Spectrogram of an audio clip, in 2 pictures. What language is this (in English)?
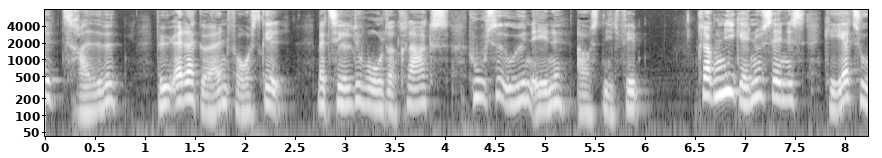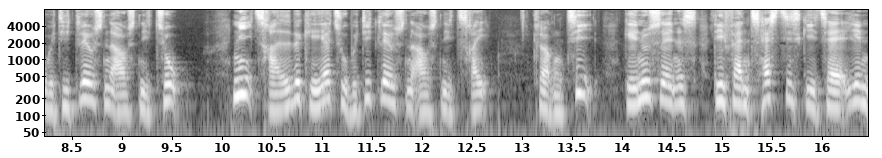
Danish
